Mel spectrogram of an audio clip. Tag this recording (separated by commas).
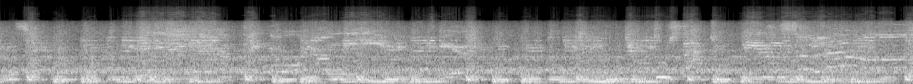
Funk, Music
